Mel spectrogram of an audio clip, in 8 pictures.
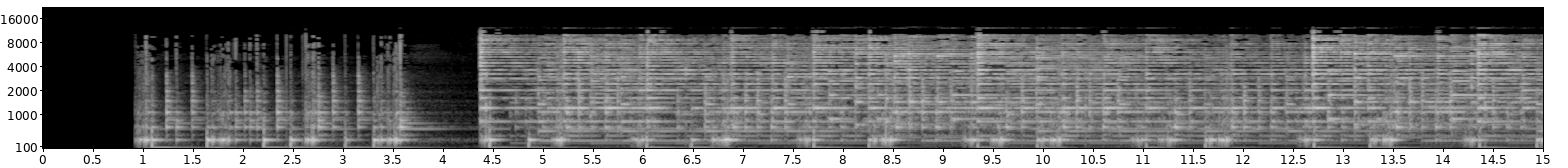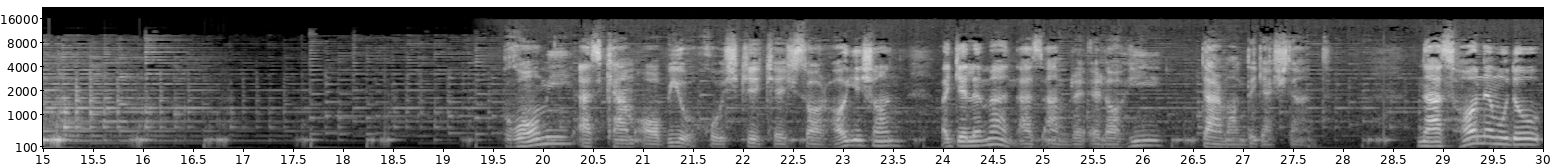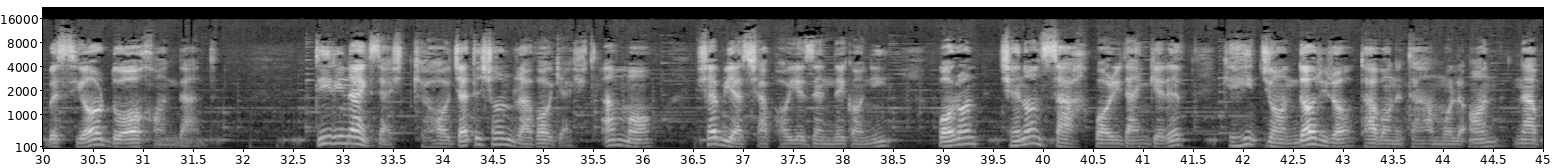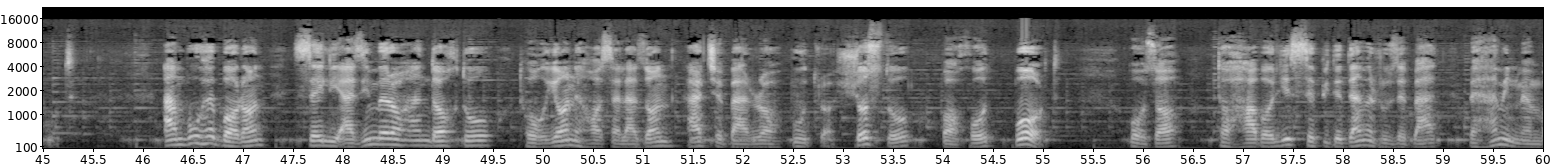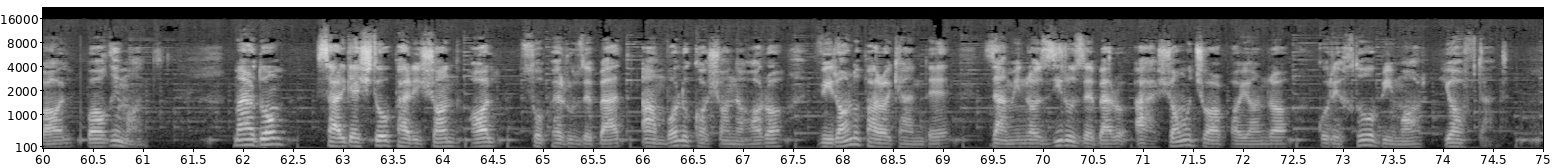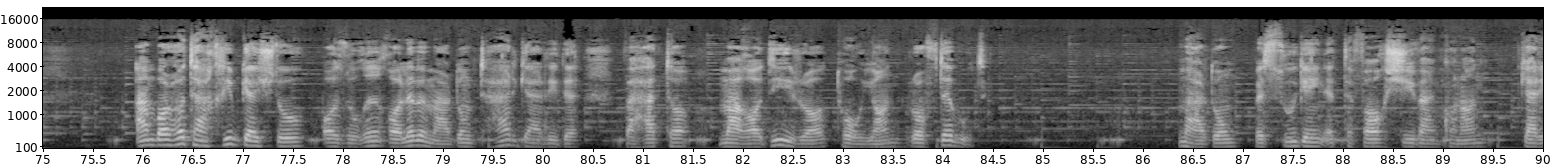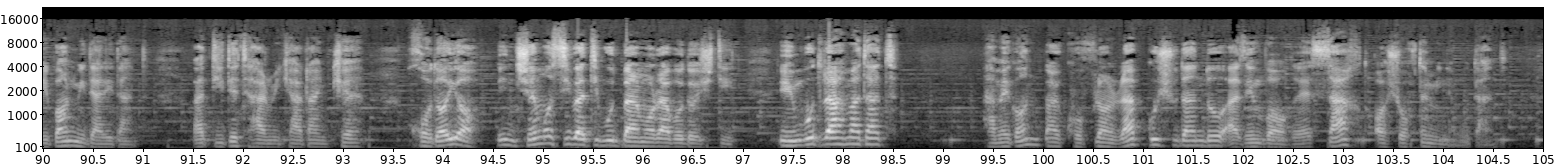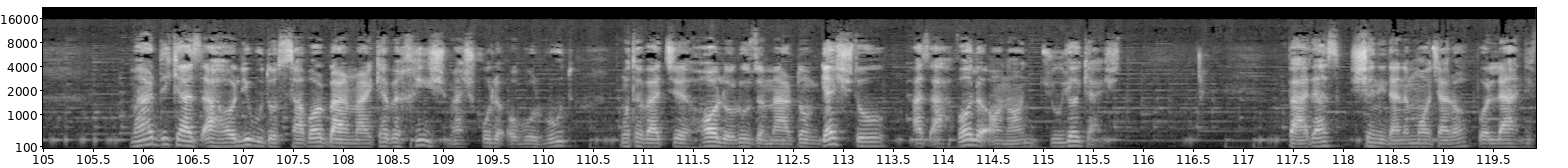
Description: قطعه موسیقی اثر نوازندگی استاد پرویز مشکاتیان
